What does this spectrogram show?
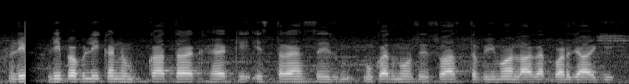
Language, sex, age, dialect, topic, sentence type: Hindi, male, 18-24, Awadhi Bundeli, banking, statement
